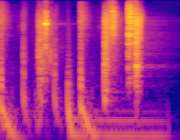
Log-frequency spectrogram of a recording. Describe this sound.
This is a Burial-like dubstep loop.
